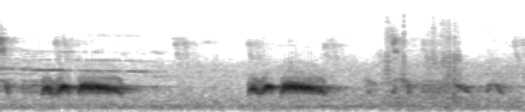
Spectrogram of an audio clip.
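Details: Spotted dove, a wild field bird, calling in a fight: two rough, low cooing phrases about two seconds apart, then softer coos, over steady background hiss.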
